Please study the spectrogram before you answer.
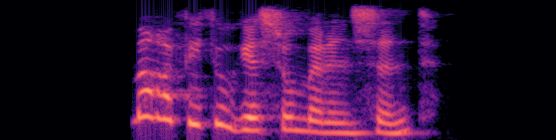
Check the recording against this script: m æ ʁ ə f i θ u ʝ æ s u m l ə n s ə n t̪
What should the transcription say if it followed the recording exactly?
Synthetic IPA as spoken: m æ ʁ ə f i θ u ʝ æ s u m ɾ ə n s ə n t̪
